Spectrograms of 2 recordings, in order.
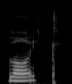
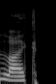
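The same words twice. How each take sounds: First: Said in a regional accent. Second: Said in a generic accent. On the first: "I used to say like" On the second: "I say like now"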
